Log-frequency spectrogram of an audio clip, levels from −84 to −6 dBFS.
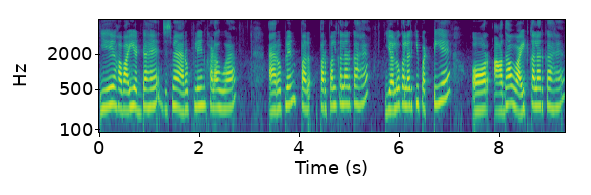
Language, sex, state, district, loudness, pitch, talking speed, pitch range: Hindi, female, Bihar, Sitamarhi, -16 LUFS, 255 Hz, 155 wpm, 240-275 Hz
